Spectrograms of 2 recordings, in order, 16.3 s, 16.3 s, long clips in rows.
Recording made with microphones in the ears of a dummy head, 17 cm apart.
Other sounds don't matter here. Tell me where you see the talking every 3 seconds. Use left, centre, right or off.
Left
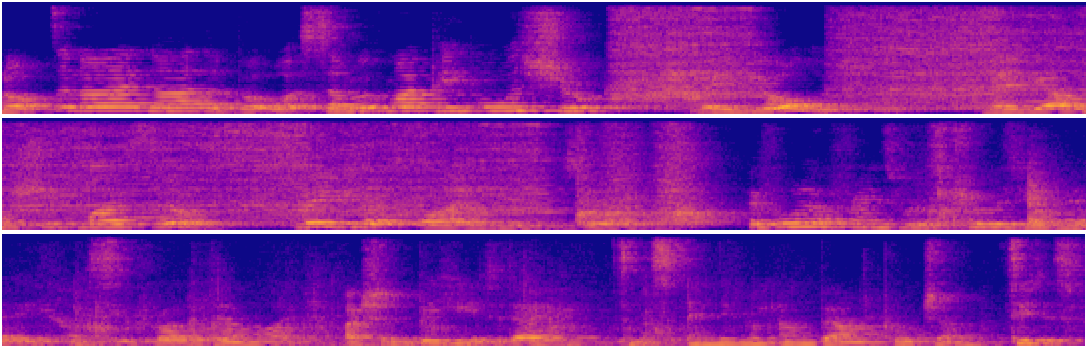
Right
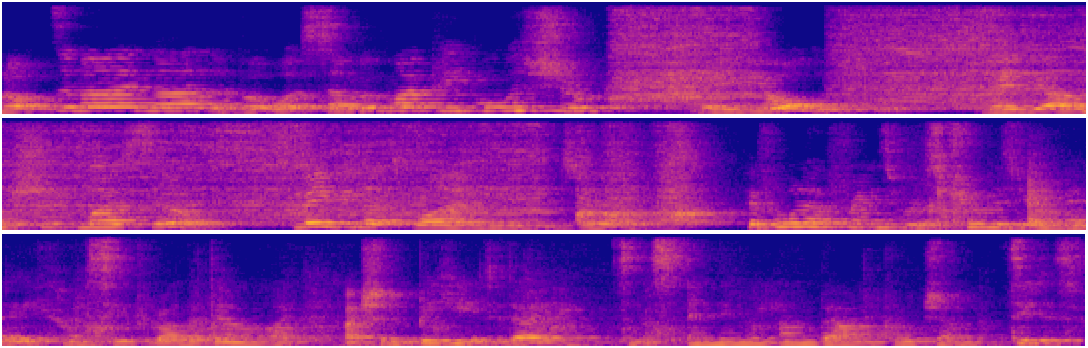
left, centre, right, right, centre, left.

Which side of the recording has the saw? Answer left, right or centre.
centre.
